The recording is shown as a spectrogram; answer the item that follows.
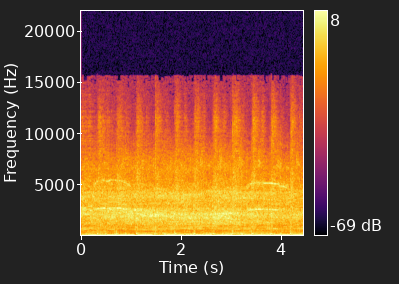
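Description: Rock music with a steady bass line under a dense, noisy wash that fills the sound throughout.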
